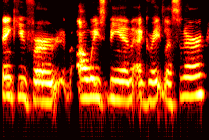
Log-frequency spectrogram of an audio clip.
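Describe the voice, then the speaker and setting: A woman's voice: mid-range voice, unhurried. Woman co-host announcing rebroadcasts. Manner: relaxed, friendly announcements with fillers. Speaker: podcast co-host. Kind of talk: casual show announcement.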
